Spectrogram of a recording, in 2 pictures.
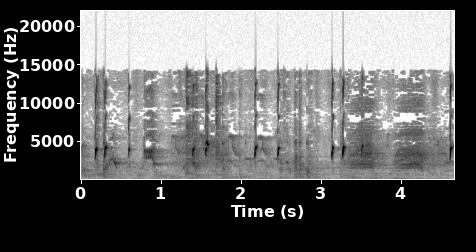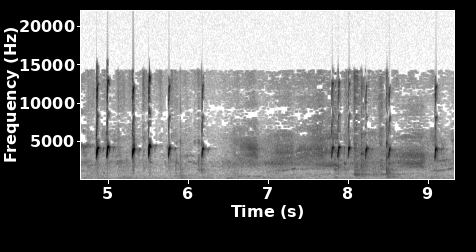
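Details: Short high chirping call notes from a female European goldfinch, meant for stimulating males and teaching young birds, delivered in quick pairs and triplets throughout with soft background noise.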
